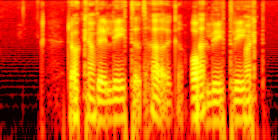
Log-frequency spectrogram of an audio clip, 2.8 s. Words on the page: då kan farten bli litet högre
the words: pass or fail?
fail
